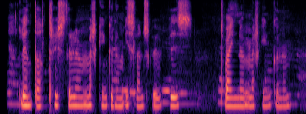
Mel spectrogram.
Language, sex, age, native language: Icelandic, female, 13, Icelandic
